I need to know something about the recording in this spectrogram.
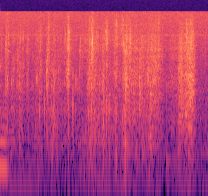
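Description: Plastic packaging crinkling and rustling as it is handled and pulled open, a dense run of irregular crackles that stops sharply near the end.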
